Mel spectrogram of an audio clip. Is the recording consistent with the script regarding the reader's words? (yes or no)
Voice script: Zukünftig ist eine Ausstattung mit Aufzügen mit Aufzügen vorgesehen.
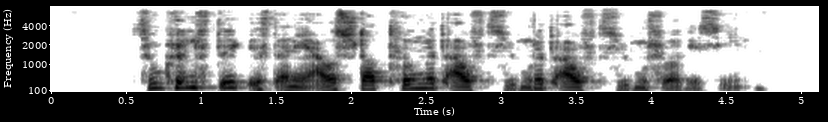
yes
